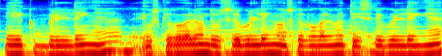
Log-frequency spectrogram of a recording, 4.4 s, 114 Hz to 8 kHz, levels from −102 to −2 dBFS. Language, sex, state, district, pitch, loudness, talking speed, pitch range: Hindi, male, Chandigarh, Chandigarh, 130 Hz, -13 LUFS, 205 wpm, 125-135 Hz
